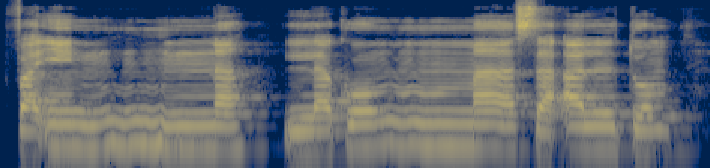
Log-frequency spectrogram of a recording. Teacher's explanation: حمزہ کو نون کے ساتھ ملائیں گے، ادھر غنہ بھی کرنا ہے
